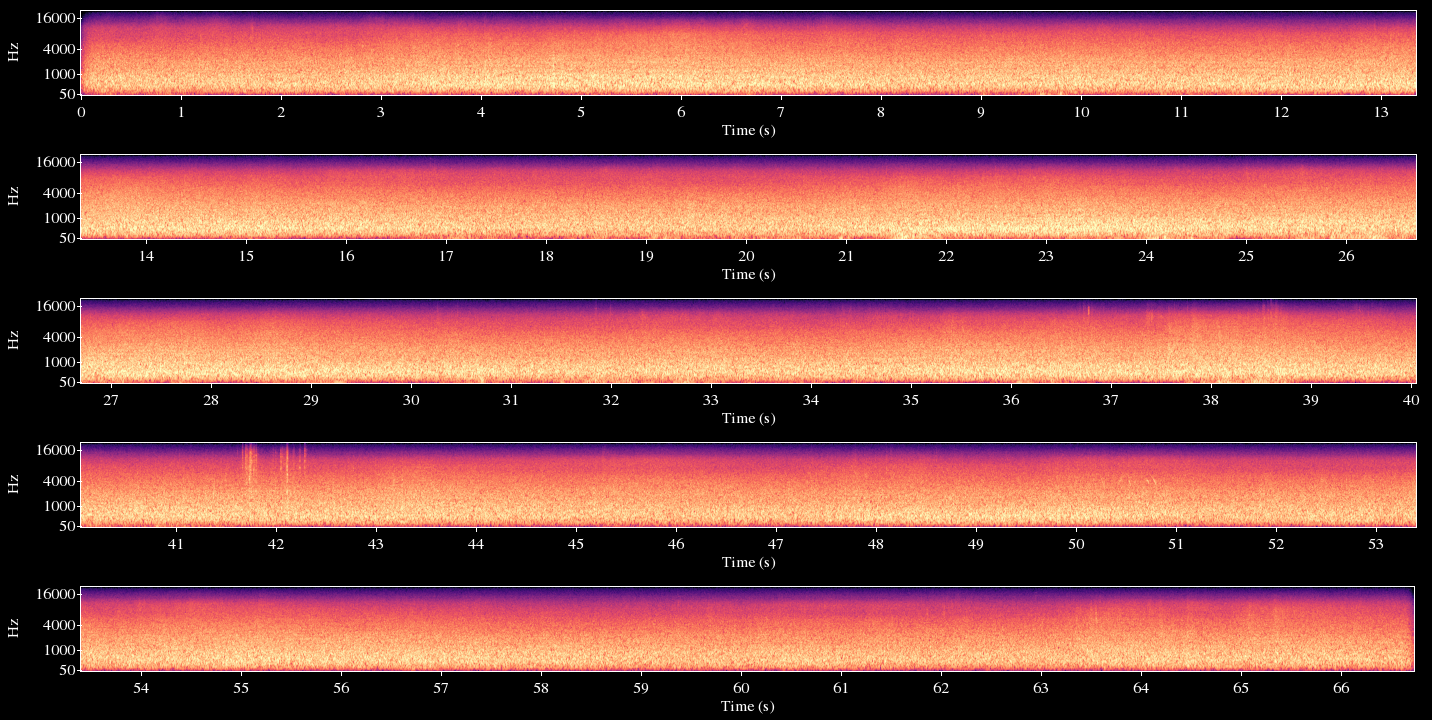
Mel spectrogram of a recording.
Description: Cliff top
